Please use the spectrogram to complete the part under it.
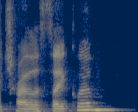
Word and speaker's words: trilaciclib: And I hope I pronounce it correctly, trilaciclib? – That's exactly right.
